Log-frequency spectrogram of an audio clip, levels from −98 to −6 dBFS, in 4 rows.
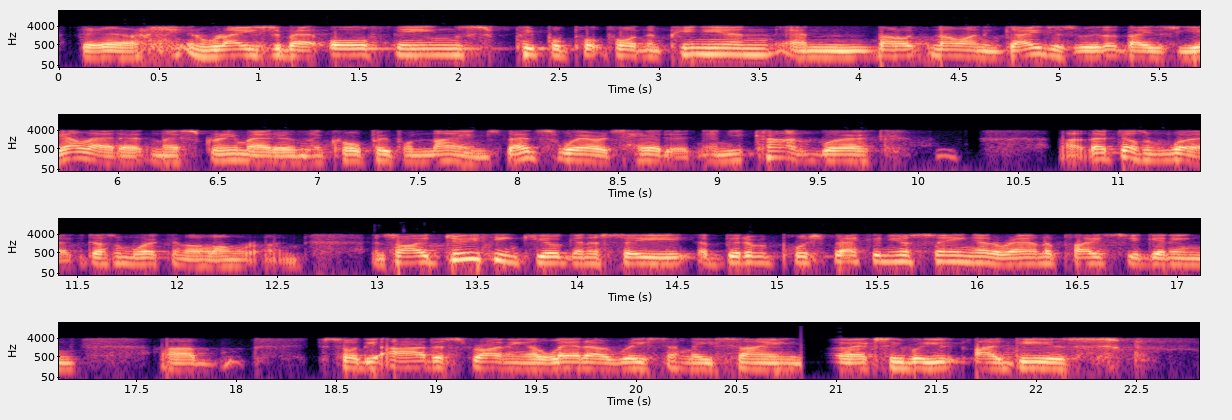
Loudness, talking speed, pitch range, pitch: -16 LUFS, 235 wpm, 125-160 Hz, 140 Hz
